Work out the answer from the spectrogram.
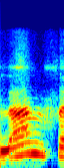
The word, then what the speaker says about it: lanza: Y dice que este hidalgo era de los de lanza, voy a pronunciar la Z como la pronuncian los españoles porque me gusta, los de lanza en astillero, adarga antigua, rocín flaco y galgo corredor.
